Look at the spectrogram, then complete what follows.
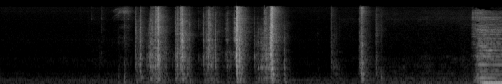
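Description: Plastic clicks and clatter of a cassette being loaded into a Victor stereo cassette deck and the cassette door shut, a cluster of sharp clicks about two to four seconds in, then a single key click about five and a half seconds in. Music starts playing from the tape at full volume just before the end.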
